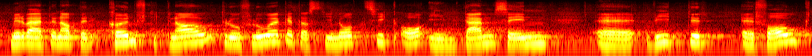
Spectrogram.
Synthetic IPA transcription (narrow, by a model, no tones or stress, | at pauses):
mɪːɾʋæɾd̥ənɑbəɾkʰønftɪɡ̥̚knɑwd̥̪ɾuːfluəɡəd̥ɑsd̥iːnʊt͡siɡɔʔɪnd̥æmsɪn | ɛʋiːtəɾɛɾfɔlk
